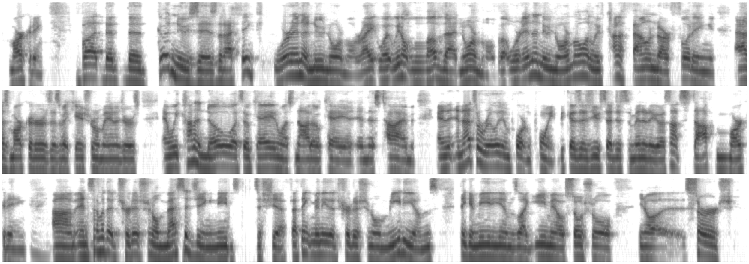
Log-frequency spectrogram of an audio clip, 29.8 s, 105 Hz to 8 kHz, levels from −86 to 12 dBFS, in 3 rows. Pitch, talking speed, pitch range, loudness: 130 Hz, 195 wpm, 120-150 Hz, -18 LUFS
